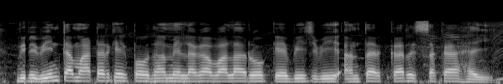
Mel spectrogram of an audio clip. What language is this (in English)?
Magahi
